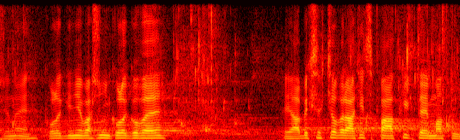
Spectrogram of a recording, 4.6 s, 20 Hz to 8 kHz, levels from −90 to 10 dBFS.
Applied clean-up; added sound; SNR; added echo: none; Sink (filling or washing); 18 dB; none.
